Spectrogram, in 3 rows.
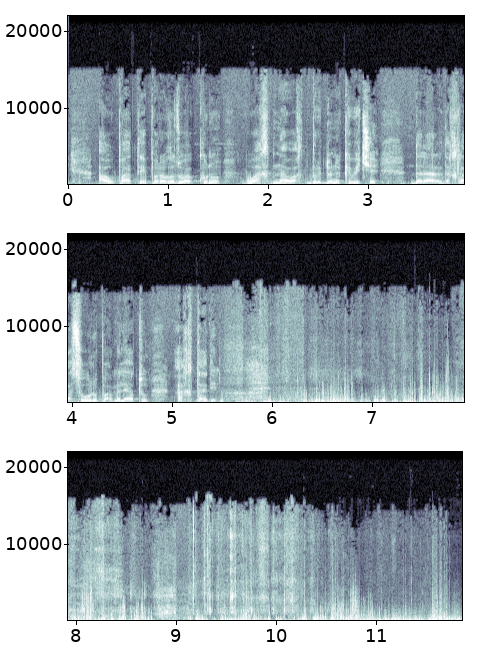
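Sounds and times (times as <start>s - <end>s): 
speech: 0.2s - 6.2s
strong wind blowing dust across an open area: 4.2s - 11.8s
wind gusts rumbling and rattling against the microphone: 5.2s - 11.8s.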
